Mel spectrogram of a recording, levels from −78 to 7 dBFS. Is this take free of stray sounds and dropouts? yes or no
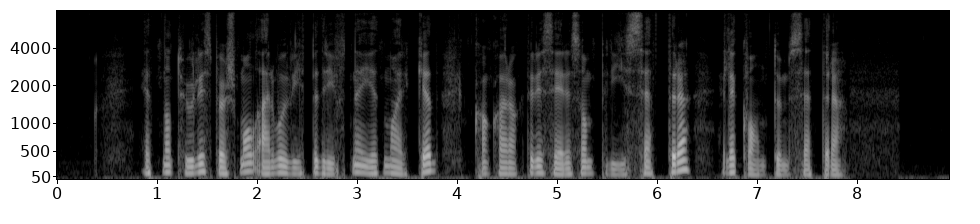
yes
